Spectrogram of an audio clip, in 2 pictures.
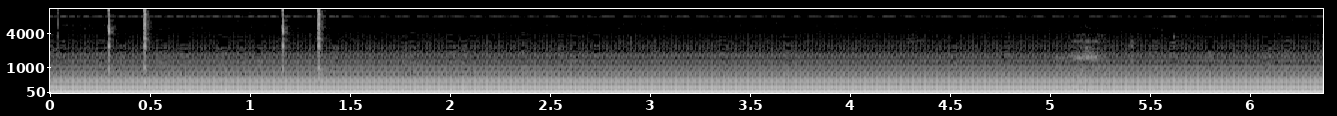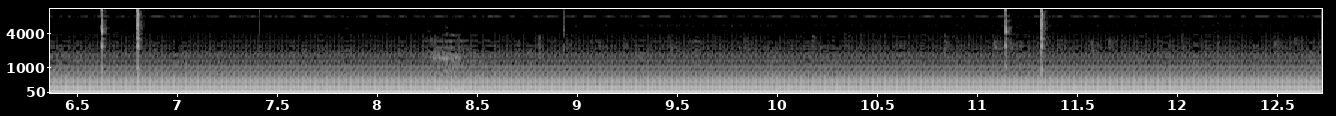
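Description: Steady electrical hum with a buzz of many overtones, unchanging and as loud as the voice. A few pairs of sharp clicks from a computer mouse come over it.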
